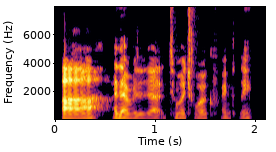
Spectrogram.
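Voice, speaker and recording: A man's voice: mid-range voice, monotone, fast, no echo, muffled recording. A man giving casual gameplay commentary as a streamer, dropping joking asides and muttering to himself. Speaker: video game streamer.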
